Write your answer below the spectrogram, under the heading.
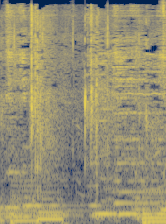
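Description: Acoustic bass guitar playing a bass line over an orchestral backing track of a Colombian festive dance medley, with sharp percussion strokes. The music drops out briefly a little under a second in, then the band and bass come back in together.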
